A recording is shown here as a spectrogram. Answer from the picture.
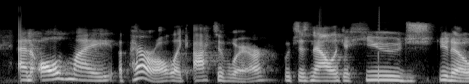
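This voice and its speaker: A woman speaks in a normal speaking voice with an American accent. Her pitch is fairly low with ordinary variation, and her pace is moderate. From US South, Atlanta. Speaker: entrepreneur, company founder. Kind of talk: interview.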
